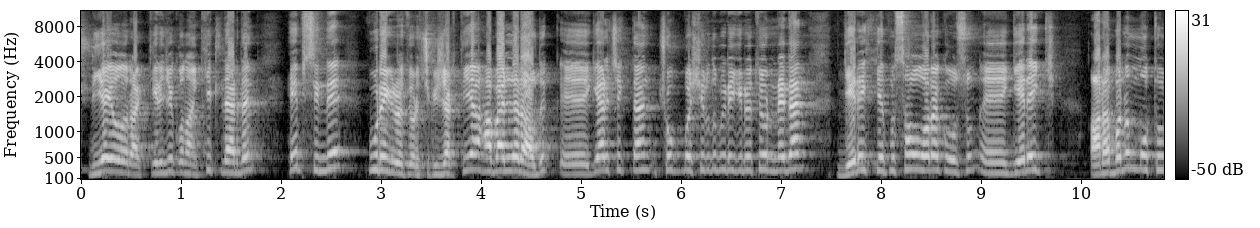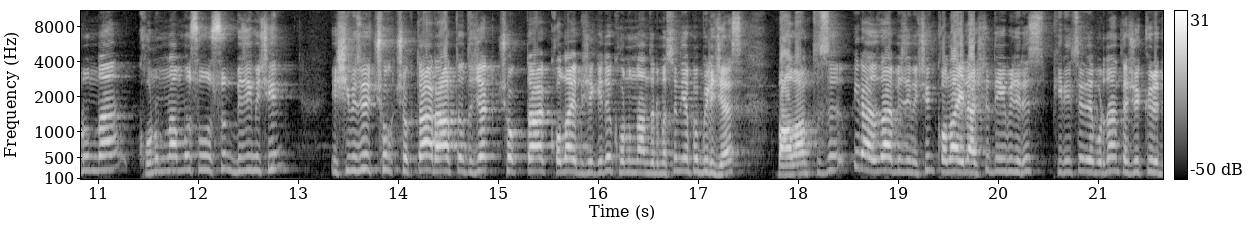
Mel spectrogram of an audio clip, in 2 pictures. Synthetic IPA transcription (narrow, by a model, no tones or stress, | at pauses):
d̪ijajo̞lˠaɾak̚ɟeɾʲe̞d͡ʒɛco̞lˠancʰit̪ʰlʲæɾd̪æn | hepsind̪ɛbuɾeɟyɾat̪ʰøɾat͡ʃʰɯkɯd͡ʒak̚d̪ijaɦabæɾlʲæɾalˠd̪ɯk̚ɯːɟæɾt͡ʃʰɛc̚t̪ʰænt͡ʃʰo̞k̚baʃɯɾɯlˠɯbiɾeɟyɾat̪ʰøɾne̞d̪æn | ɟe̞ɾɛcjapɯsalˠo̞lˠaɾako̞lˠsunɛːɟe̞ɾɛc | aɾabanɯnmo̞t̪ʰo̞ɾund̪akʰo̞numlˠanmaso̞lˠsunbizimit͡ʃʰin | iʃimizit͡ʃʰo̞kt͡ʃʰo̞k̚d̪aːɾaɦat̪lˠat̪ɯd͡ʒakt͡ʃʰo̞k̚d̪akʰo̞lˠajbiʃ̬ec̬ilʲd̪ɛkʰo̞numlˠand̪ɯɾmasɯnɯjapabilʲid͡ʒɛːz̥ | baːlˠant̪ʰɯs̬ɯbiɾazd̪aːbizimit͡ʃʰinkʰo̞lˠajlʲˠaʃlˠɯd̪ijebilʲiɾiz̥pʰiɾinsed̪ɛbuɾd̪ant̪ʰe̞ʃ̬ɛcːyɾe̞d̪ij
